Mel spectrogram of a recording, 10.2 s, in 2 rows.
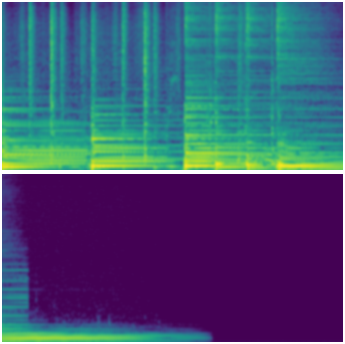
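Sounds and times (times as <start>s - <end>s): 
free solo backing track: 0.0s - 5.5s.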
